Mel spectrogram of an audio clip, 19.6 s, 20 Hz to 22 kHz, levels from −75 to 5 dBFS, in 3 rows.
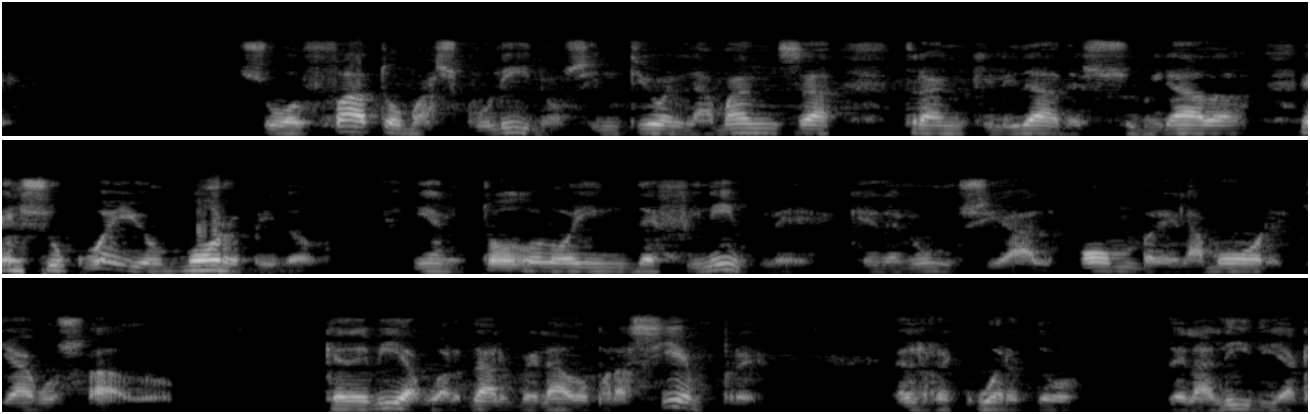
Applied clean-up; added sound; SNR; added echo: none; none; none; none.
